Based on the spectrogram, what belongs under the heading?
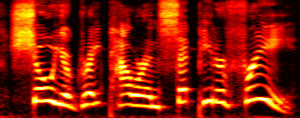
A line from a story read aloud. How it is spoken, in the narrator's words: they cried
